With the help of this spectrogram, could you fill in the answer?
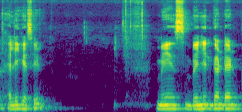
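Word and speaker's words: phthalic acid: P लिखा गया है लेकिन P वहाँ पे साइलेंट रहता है, नाम होता है थैलिक एसिड।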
